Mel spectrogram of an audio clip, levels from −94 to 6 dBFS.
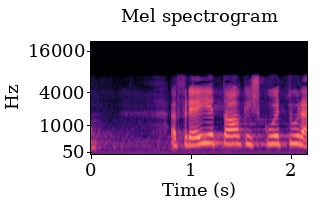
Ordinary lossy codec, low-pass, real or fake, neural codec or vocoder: MP3, 64 kbps; 7.2 kHz; real; none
